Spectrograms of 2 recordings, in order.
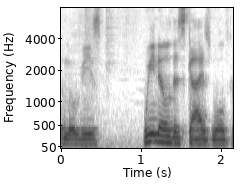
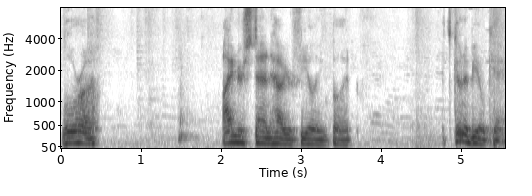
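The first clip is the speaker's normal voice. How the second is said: put-on gruff voice. Voicing Wolverine comforting an anxious player: gruff Wolverine voice. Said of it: "there's this gruffy voice next to you that tells you".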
